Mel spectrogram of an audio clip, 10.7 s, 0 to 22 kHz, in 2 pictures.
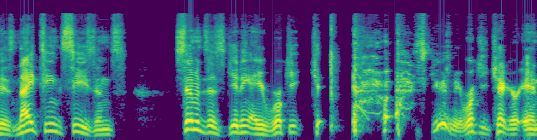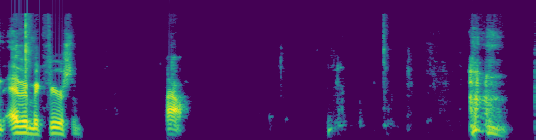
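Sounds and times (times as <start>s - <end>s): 
speech: 0.0s - 6.4s, 7.0s - 7.3s, 10.1s - 10.5s
person clearing throat: 3.6s - 4.2s, 10.0s - 10.6s.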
